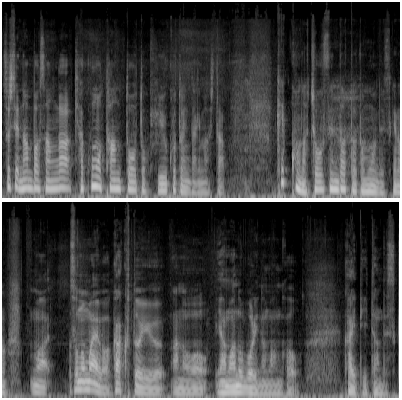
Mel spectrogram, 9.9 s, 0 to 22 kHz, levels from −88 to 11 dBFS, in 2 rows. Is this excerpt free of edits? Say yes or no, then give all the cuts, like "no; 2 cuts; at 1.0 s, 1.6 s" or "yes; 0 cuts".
no; 2 cuts; at 3.4 s, 5.2 s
